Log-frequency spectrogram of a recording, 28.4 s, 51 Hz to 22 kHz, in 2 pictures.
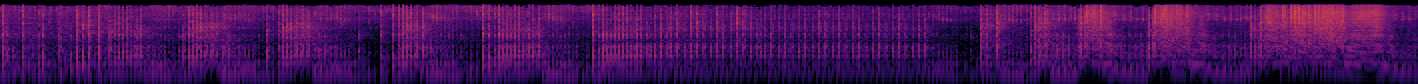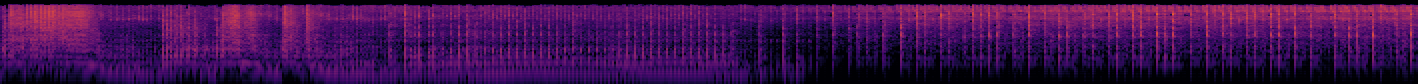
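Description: A 150 cc scooter's single-cylinder engine running through an NLK aftermarket exhaust can, revved repeatedly. It gives quick throttle blips about once a second, then longer held and rising-and-falling revs, and settles to a steady idle about 22 seconds in.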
